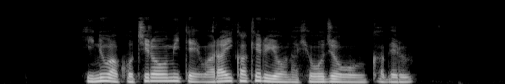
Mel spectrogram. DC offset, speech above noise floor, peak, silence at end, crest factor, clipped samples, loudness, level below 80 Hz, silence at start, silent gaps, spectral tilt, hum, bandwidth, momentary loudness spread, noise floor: under 0.1%; 59 dB; -6 dBFS; 0.95 s; 16 dB; under 0.1%; -20 LUFS; -58 dBFS; 0.85 s; none; -8 dB/octave; none; 9.2 kHz; 7 LU; -78 dBFS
